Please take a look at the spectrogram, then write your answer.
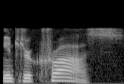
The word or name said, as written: intercross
